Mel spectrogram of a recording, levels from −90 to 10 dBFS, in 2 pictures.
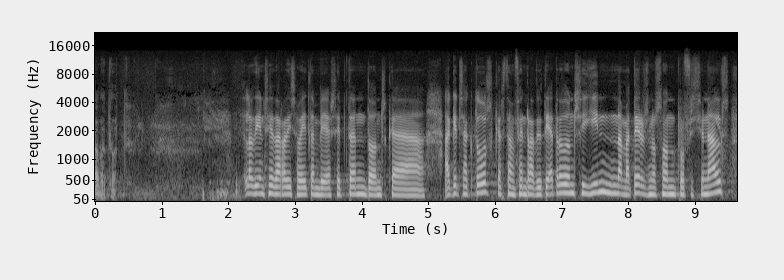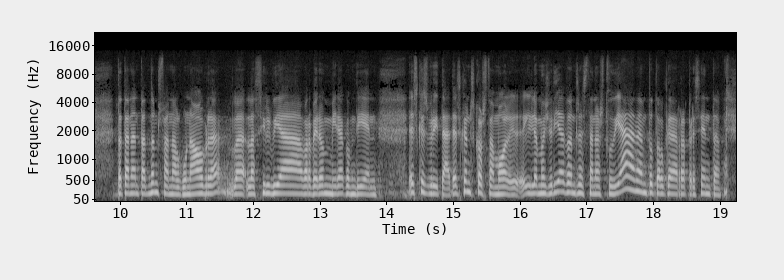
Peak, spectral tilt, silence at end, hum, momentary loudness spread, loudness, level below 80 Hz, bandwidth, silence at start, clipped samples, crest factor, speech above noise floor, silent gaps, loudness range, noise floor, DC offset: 0 dBFS; -6 dB/octave; 0 s; none; 9 LU; -19 LUFS; -56 dBFS; 13 kHz; 0 s; under 0.1%; 18 dB; 24 dB; none; 4 LU; -42 dBFS; under 0.1%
